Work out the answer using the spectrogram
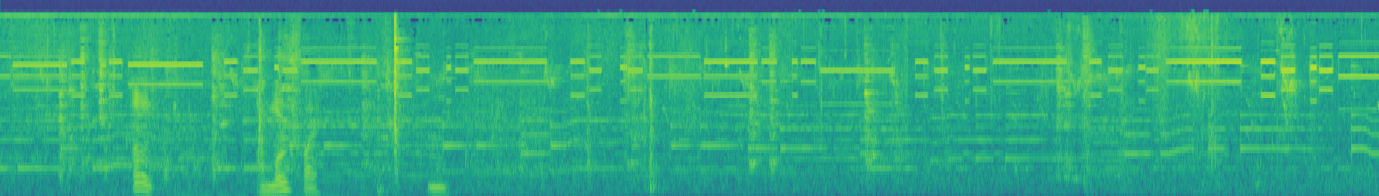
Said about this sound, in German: dass es hier Handyempfang gibt, aber wieder mal ignoriert er das Klingeln. Mmh. Gehen Sie schon mal ran.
